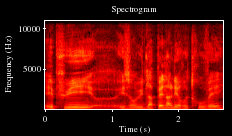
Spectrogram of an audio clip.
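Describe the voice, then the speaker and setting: Moderate pace and a dark, mellow tone from a man at medium pitch. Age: 80s+. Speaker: retired military helicopter pilot. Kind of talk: interview answer, recounting a rescue.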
